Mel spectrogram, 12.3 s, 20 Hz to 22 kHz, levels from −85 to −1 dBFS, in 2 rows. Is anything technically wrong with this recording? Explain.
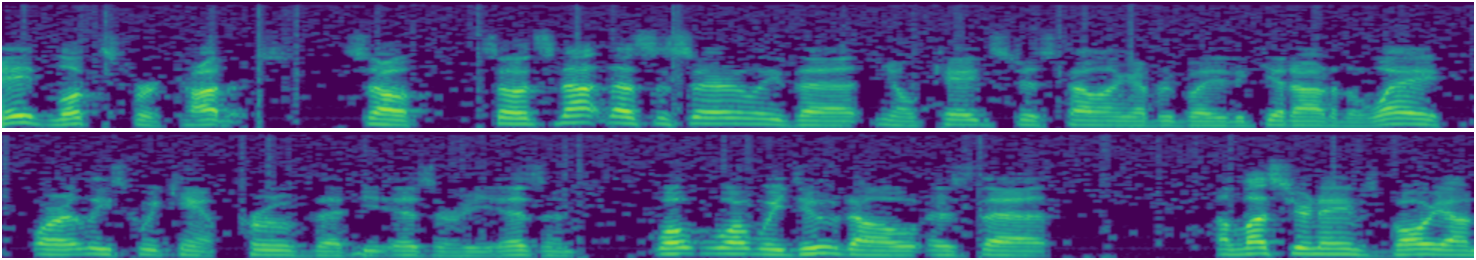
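Yes. Throughout the speech, overdone noise removal strips frequency bands near the estimated noise floor, leaving near-silent gaps with twinkling specks, unlike the steady hiss of unremoved noise.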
